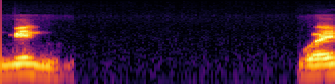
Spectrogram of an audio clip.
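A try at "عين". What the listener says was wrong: গইন না, এটা হলো আইন, আইন, আইন ইয়া যাবার। আপনি বানানটা তো কমপ্লিট করলেন না, এখানে আইন ইয়া যাবার আই, নুন নিন।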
